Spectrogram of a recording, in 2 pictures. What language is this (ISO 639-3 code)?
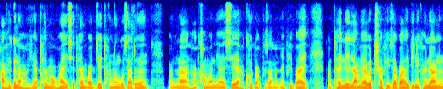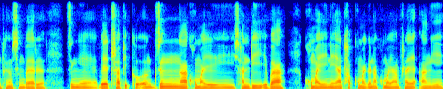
brx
